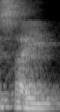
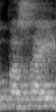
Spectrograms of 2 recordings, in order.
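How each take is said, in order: First: The p at the start is silent. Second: The p at the start is sounded. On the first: The speaker calls it right. "इसको बोलेंगे साई" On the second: The speaker calls it wrong. "इसको पसाई नहीं बोलेंगे"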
